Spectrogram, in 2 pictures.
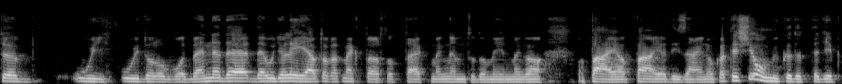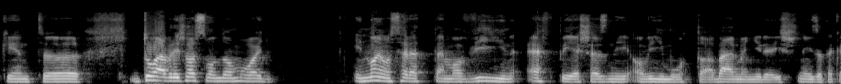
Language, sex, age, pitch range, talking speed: Hungarian, male, 20-39, 125-145 Hz, 145 wpm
